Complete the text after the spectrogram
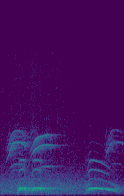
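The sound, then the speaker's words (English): A spotted owl hoots in a short series: two quick, mellow hoots, a brief pause, then a longer drawn-out hoot. It's clear and moderately loud against quiet surroundings, with no voices. “Creates great hunting grounds for species like spotted owls.”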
